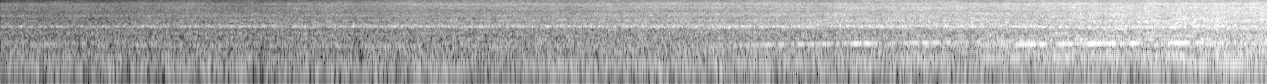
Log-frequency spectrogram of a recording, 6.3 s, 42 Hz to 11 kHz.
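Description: Odakyu 3000 series electric train pulling away from the platform. Its running noise grows steadily louder, and from about halfway its motor whine rises in pitch as it gathers speed.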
